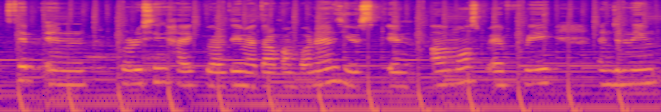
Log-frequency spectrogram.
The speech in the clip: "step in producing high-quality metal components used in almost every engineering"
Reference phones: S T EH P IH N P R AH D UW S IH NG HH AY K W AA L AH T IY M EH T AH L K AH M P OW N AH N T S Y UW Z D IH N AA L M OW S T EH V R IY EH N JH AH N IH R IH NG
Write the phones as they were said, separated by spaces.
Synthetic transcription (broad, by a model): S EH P IH N P R AH D UW S IH NG HH AY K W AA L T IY M EH T AH L K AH M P OW N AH N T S Y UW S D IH N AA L M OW S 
